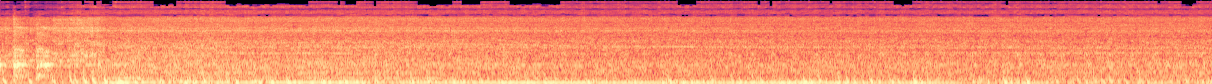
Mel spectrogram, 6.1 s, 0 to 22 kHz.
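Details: 1999-2006 Chevrolet Silverado started after installing an Airaid cold air intake and reseating the mass airflow sensor: quick crank, catches cleanly, settles into steady even low drone with no misses or knocks; sounds good.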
